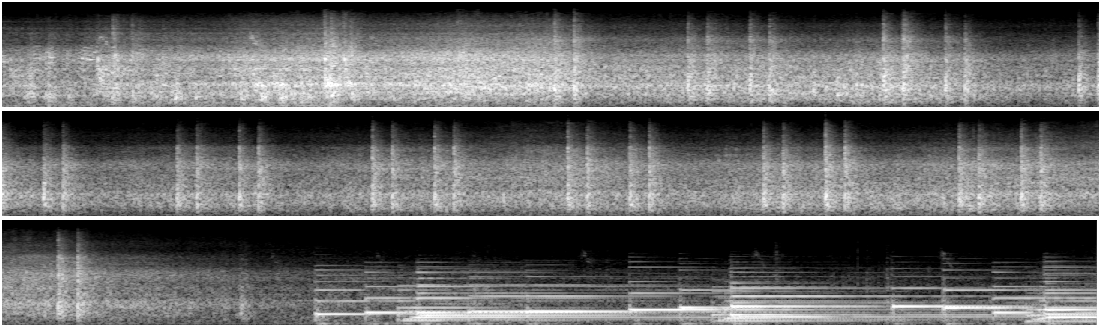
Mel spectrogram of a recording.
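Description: Limited-express diesel train passing close by at speed: a steady rush of running noise with wheels clacking over the rail joints in quick pairs, dying away as it goes. About three-quarters of the way through, soft piano music comes in.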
